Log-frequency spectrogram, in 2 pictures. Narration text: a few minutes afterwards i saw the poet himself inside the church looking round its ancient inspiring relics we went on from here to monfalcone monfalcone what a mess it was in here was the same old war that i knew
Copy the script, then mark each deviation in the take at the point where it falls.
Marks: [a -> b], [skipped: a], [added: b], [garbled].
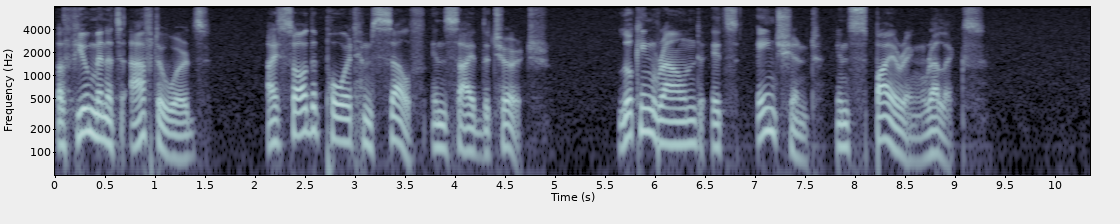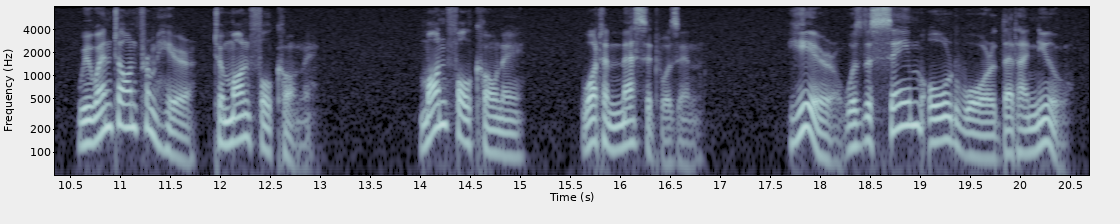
a few minutes afterwards i saw the poet himself inside the church looking round its ancient inspiring relics we went on from here to monfalcone monfalcone what a mess it was in here was the same old war that i knew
